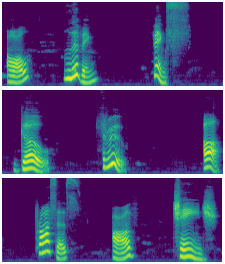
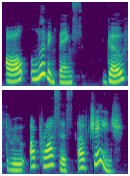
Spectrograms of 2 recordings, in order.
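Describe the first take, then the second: First: It is said slowly, word by word. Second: It is said at a normal speed.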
